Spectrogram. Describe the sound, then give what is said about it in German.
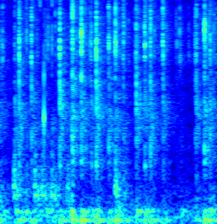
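Rapid, loud clacking of keys on a computer keyboard as someone types loudly, a dense irregular stream of keystrokes with no voices. “Ähm, also geklickert wird hier schon und wenn ich tippe, dann klingt das so.”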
